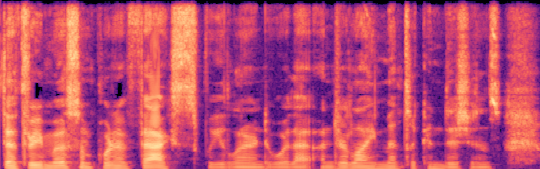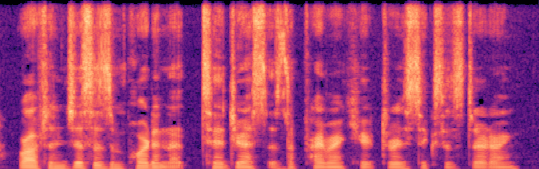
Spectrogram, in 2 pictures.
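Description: A man's voice: on the low side, a little mellow, no echo. A young man reading his prepared part of a college class presentation. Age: young adult. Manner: reads a prepared script. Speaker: student presenter.

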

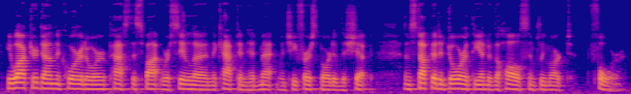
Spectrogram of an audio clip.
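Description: A male audiobook narrator reads a science fiction story. His voice sits at a medium pitch, in a scripted storytelling style. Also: steady tone, normal speed.

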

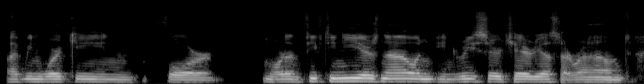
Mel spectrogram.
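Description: A man's voice: mid-range voice, steady tone, slow, warm tone, clean tone. A middle-aged man with a Peruvian Spanish accent talking about his work in an interview. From Peru. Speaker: health researcher and journalist interviewee. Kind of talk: interview talk about career. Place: book-lined room, video call.

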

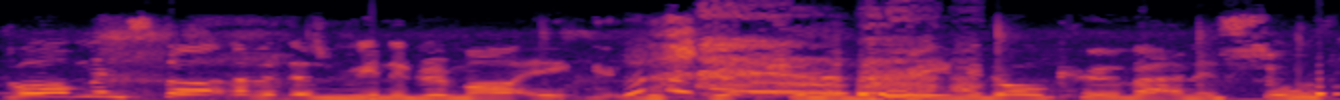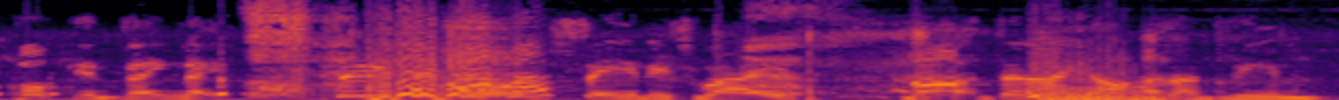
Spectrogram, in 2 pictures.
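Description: A woman with a high, lively voice chats casually and reacts bluntly, swearing often. Her pitch swings widely as she talks. Loud background noise runs underneath her. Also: moderate pace. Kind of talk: casual chat over a game.

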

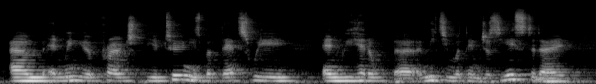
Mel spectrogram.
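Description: Earnest South African woman, low and mellow. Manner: earnest, restarts often, speeds up and slows down. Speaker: guest, whistleblower. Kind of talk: candid conversational interview. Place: small studio room. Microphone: studio desk mic. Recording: roomy studio echo.

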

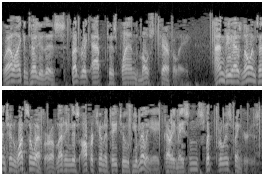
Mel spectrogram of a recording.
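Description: A man's voice: medium pitch, big pitch swings, a little fast. An American man narrating a radio serial in a formal, dramatic announcer's style. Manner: formal, dramatic teasing delivery. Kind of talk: old-time radio scripted narration. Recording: muffled vintage radio recording, faint noise.

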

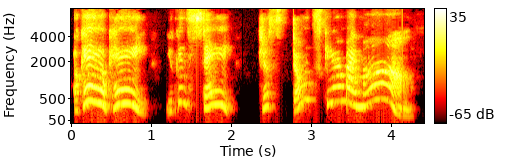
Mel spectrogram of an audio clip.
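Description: A woman plays a flustered little kid from a storybook, pitched very high. The delivery swoops around and is bright and exclamatory, with a grudging, giving-in temper. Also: very animated, slow, heavily acted. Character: flustered small child shooing animals off the porch. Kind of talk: animated children's picture-book read-aloud.

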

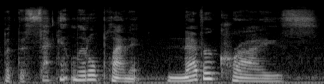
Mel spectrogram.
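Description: A woman reads a picture book to little children in an unhurried, slightly breathy voice. Her pitch swings widely as she exclaims, stretches words and drops into hushed asides, often putting simple questions to her listeners. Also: animated, poor audio. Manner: talks directly to young listeners with simple questions. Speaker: children's read-aloud host. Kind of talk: animated picture-book reading to young children.

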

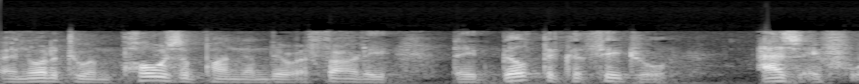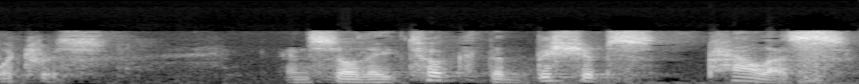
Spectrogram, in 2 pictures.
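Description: Guy preacher, husky kinda low voice, slow emphatic teaching, dull lo-fi sermon tape. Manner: deliberate, emphatic, halting with repeats, lofty vocabulary. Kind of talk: impassioned prophetic sermon, teaching.

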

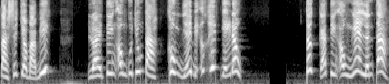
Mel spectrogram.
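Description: A woman playing a noble, protective fairy queen in an animated fairy tale, earnest and dignified. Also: very high voice, fairly quick, no echo, clean studio sound, exaggerated voice. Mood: indignant.

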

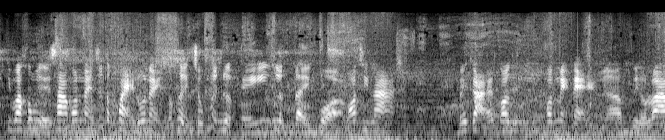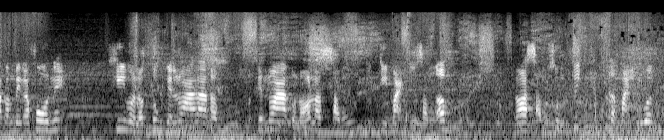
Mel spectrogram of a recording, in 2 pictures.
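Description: Exclamatory gaming commentator over music. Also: medium pitch. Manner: exclamatory, addressing viewers as friends. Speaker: gaming video host. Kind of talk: excited gameplay commentary. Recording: music behind the voice. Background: background music.

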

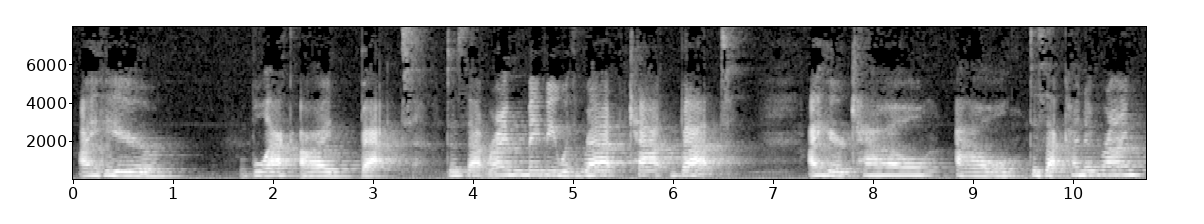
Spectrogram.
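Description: A woman in her thirties reading a children's picture book aloud expressively, deliberately stressing rhymes and putting questions to young listeners. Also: mid-range voice, fairly even intonation, creaky, a bit bright. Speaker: read-aloud storyteller. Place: indoor room at home with fireplace mantel. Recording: echoey room.

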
